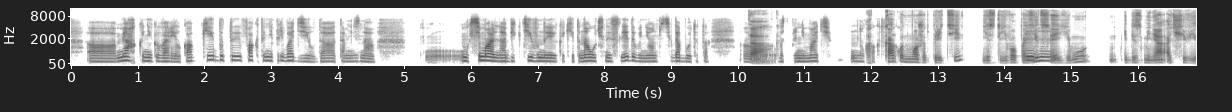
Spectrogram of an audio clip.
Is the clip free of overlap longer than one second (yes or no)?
yes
